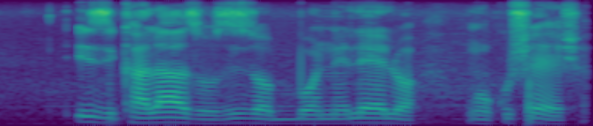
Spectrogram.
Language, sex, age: Zulu, male, 20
